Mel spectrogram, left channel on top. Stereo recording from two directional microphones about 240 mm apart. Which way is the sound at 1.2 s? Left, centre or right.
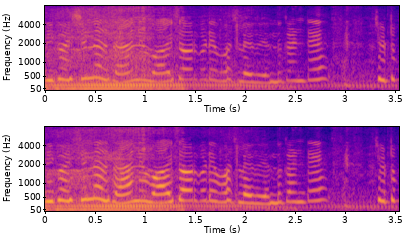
Centre.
